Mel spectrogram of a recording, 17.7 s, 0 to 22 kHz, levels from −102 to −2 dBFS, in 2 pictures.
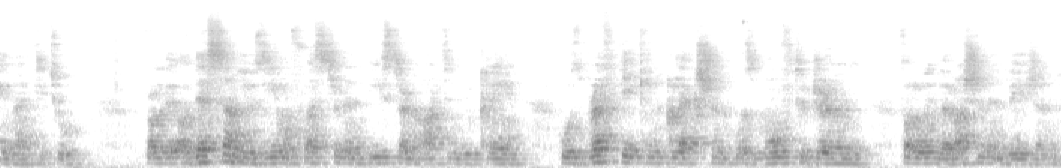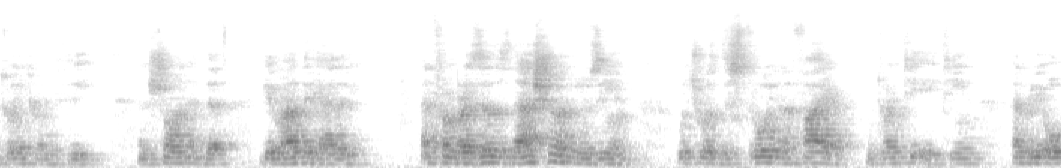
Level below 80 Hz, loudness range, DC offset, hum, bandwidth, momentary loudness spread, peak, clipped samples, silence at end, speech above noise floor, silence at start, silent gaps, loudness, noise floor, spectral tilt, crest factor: under -90 dBFS; 4 LU; under 0.1%; none; 13 kHz; 12 LU; -40 dBFS; under 0.1%; 0 s; 26 dB; 0 s; none; -60 LUFS; -85 dBFS; -5 dB/octave; 20 dB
